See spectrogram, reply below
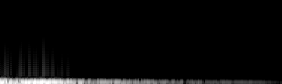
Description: sonar Tail Air Far Beacon Directional; Barotrauma; Real Sonar

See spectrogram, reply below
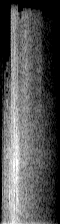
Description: heavy footstep; Footsteps; Barotraumatic

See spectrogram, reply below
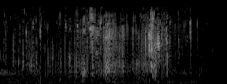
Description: worm; Barotrauma; Barotraumatic; Seasnek

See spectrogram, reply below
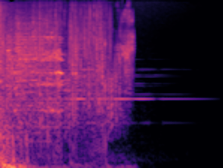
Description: attack claw hit; Thalassophobia Restored; Humanapostle

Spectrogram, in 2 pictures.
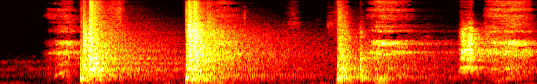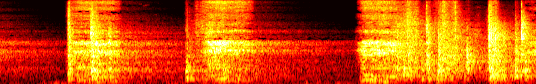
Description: walking; Barotraumatic; Deepseaclownnew

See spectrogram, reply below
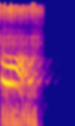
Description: cry; Barotrauma; Barotraumatic; Yellowboy

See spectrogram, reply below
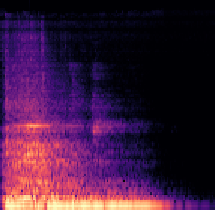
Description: Structure Crunch; Damage; Barotrauma; Room FX

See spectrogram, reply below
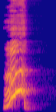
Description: grunt; Barotraumatic; Clowns; Clowndeathmask

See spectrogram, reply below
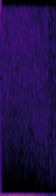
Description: sonar Tail Air Medium Beacon; Barotrauma; Real Sonar

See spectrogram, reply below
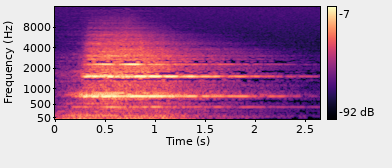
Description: Ambient; Barotrauma; Subsurface

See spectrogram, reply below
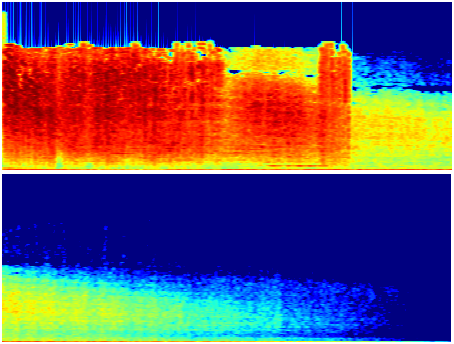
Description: derelict reactor die; Barotraumatic; Carrier Leviathan

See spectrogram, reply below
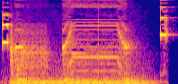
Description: selfscan; Barotrauma; Neurotrauma

